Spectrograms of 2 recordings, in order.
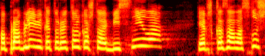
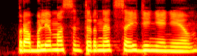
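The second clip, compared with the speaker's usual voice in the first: robotic talking voice, much lower; 7 semitones lower than usual. Retelling answering an automated support line, talking like a robot. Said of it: "надо самому разговаривать как робот".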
